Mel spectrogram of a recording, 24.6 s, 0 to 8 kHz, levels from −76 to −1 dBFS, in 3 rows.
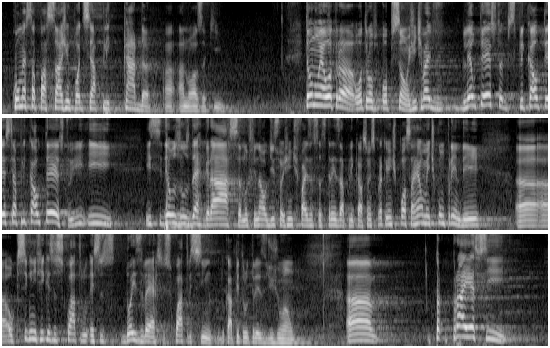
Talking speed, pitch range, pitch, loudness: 180 wpm, 140-195 Hz, 170 Hz, -20 LUFS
